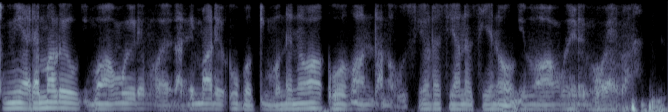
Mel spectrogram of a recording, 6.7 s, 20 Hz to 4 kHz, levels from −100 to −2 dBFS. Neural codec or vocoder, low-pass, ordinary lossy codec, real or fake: codec, 24 kHz, 1 kbps, SNAC; 3.6 kHz; none; fake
